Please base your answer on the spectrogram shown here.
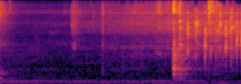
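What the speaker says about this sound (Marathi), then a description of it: "आपलं तेल गरम झालेलं आहे त्यामध्ये टाकूया एक चमचा जिरे" Cumin seeds dropped into hot oil, starting as a quiet background hum, then bursting into a sharp, crackling sizzle about halfway through that stays close and fairly loud.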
